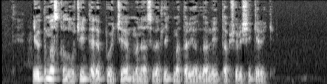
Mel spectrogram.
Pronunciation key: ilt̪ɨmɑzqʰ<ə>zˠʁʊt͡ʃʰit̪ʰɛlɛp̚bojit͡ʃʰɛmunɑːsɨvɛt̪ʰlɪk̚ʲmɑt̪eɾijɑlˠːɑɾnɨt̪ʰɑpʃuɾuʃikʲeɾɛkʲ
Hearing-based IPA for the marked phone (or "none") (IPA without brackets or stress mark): ə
